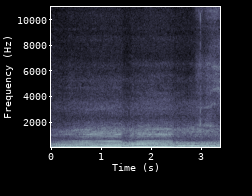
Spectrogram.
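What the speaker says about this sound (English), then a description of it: "you join me on board the 2021 Harley-Davidson Sportster S" A 2021 Harley-Davidson Sportster S rumbles steadily with its engine note shifting through revs while riding on Peak District roads, loud and close throughout with continuous wind noise.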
